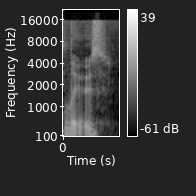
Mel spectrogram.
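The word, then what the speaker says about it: Luz: That is when Julio's wife, LSE, it's spelled L U Z, so it's lose.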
